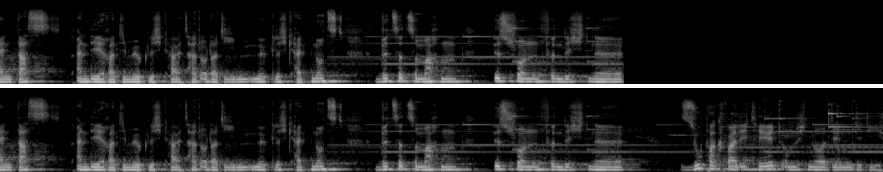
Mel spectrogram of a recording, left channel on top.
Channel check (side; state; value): left; drops out; at 6.2 s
